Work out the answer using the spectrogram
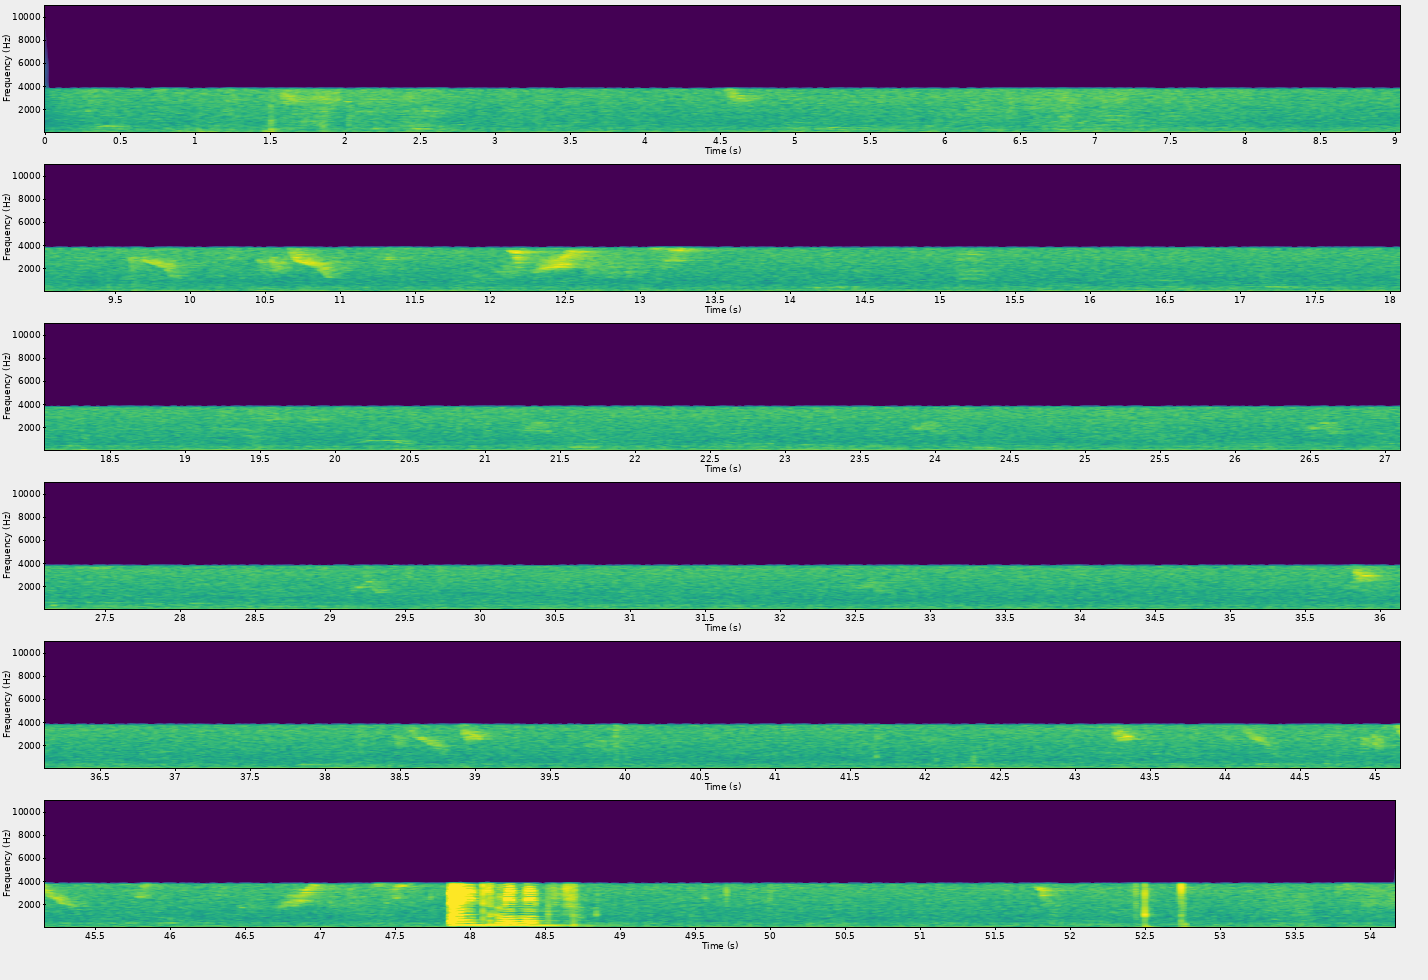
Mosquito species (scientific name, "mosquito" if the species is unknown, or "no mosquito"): no mosquito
